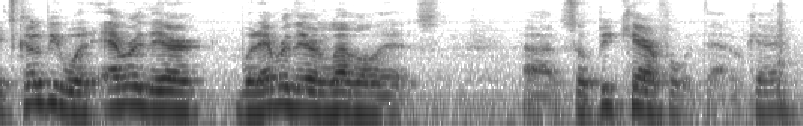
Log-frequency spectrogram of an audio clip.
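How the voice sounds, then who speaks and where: Through noticeable background noise and audible room echo, a man speaks at a fairly quick pace and fairly high pitch, with fairly even intonation and big swings in loudness. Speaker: real estate coach. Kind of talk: training talk.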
